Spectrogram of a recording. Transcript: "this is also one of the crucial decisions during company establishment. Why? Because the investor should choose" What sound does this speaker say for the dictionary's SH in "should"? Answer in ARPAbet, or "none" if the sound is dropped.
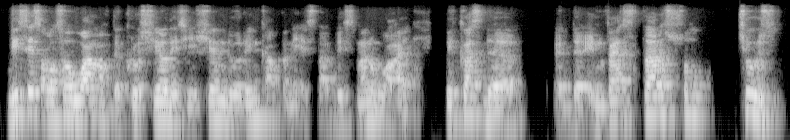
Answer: S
